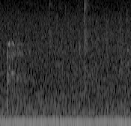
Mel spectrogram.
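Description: A few faint, short clicks of a stylus on a pen tablet as a word is handwritten, over a steady low electrical hum.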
